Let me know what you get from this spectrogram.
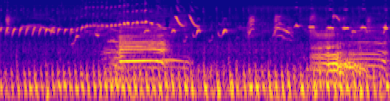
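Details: Dozens of tame village cattle moving toward the pen: a steady patter of hooves, then two drawn-out, rich lowing calls near two and five seconds, with bird twitters above.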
